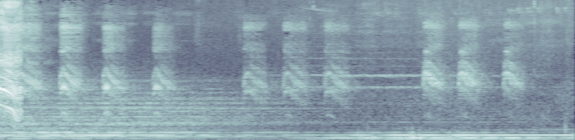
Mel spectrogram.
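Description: A loud shout right at the start, then crows cawing: three runs of three harsh caws, over a steady low droning music score.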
